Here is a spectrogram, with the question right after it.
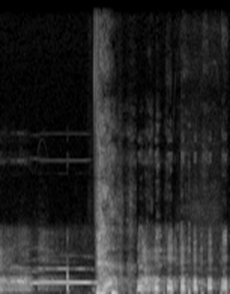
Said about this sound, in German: Nein, das sind unsere Hühner und wir haben derzeit drei Hähne. Die machen aber ordentlich Ballett, muss ich sagen.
